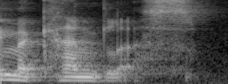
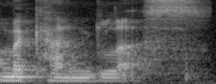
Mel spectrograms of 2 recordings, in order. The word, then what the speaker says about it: McCandless: That man is Archie McCandless. That's how his name is spelled in the book, but in the film, his name is pronounced McCandles, not McCandless.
